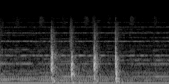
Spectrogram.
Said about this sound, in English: She walks up to a motorhome and knocks on the door.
